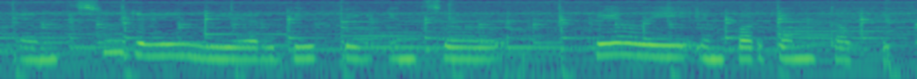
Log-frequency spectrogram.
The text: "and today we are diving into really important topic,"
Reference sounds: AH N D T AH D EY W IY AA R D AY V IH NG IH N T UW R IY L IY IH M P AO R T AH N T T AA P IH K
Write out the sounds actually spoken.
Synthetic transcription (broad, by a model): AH N T AH D EY W IY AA R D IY F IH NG IH N T UW R IY L IY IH M P AO R T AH N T T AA P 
